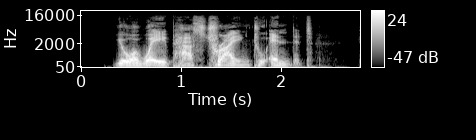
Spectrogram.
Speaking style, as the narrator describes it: he snapped

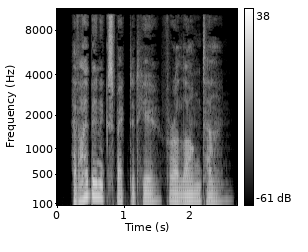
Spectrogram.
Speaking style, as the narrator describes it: she asked

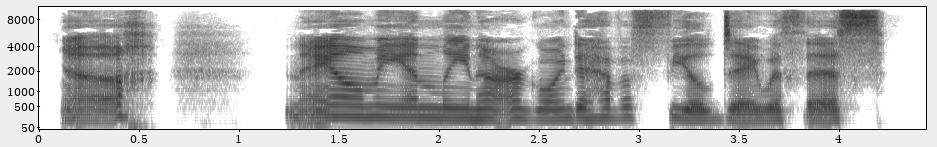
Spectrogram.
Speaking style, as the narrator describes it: I grumbled

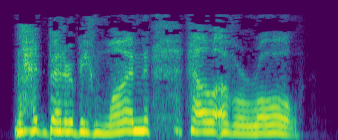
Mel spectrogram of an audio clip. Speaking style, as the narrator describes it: he gasped

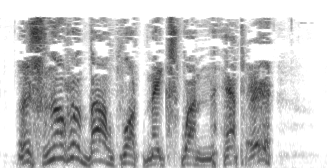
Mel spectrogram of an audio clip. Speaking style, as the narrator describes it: Lord Davenport's blustery roar

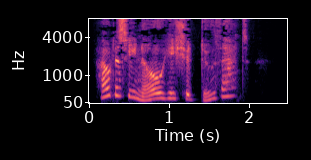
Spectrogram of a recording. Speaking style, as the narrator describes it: Martha said in an amazed voice

